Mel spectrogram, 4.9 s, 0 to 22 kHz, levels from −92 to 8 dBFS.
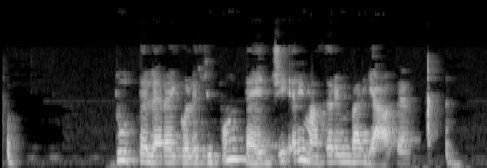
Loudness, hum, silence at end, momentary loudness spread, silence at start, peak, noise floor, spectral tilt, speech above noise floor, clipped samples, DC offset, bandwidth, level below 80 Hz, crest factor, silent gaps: -14 LUFS; none; 0.3 s; 12 LU; 0.05 s; 0 dBFS; -59 dBFS; -6 dB/octave; 46 dB; under 0.1%; under 0.1%; 7.4 kHz; -52 dBFS; 14 dB; none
